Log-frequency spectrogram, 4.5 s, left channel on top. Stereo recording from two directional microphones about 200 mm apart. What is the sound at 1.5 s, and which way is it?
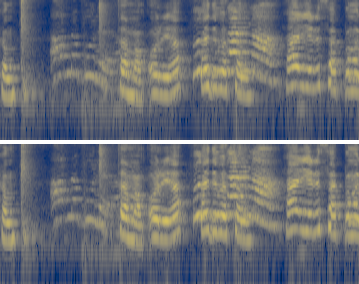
A woman's voice, centre (ahead or behind).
